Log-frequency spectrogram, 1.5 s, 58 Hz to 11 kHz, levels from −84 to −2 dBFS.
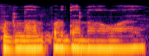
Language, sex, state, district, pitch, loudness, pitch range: Hindi, male, Uttar Pradesh, Shamli, 125 Hz, -18 LUFS, 125-130 Hz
